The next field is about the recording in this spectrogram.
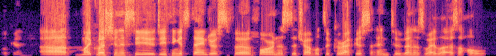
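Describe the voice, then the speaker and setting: A man working as a street interviewer, voice sitting mid-pitch and sounding dry and close. He asks short questions and repeats them, with the odd "uh" as he goes. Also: fast, no echo. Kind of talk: street vox-pop interview.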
